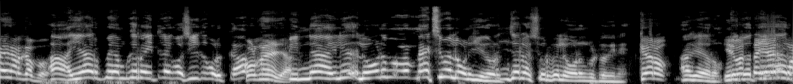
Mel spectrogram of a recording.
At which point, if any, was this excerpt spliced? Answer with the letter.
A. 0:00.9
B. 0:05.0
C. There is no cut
B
